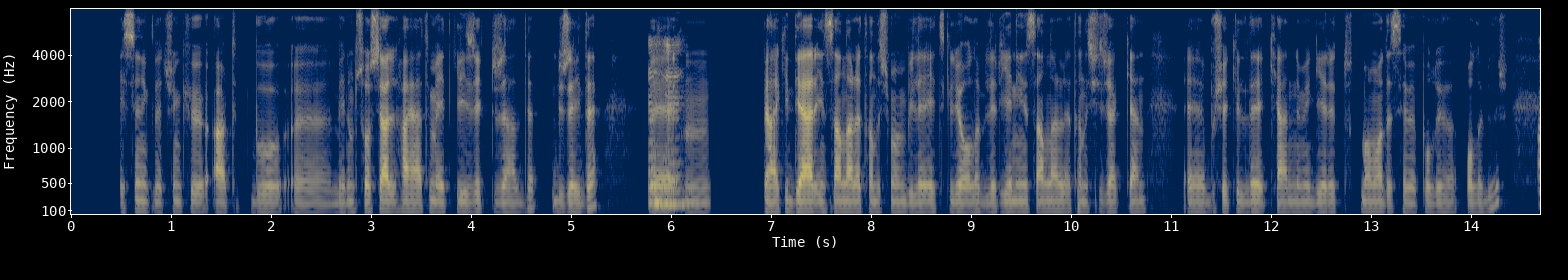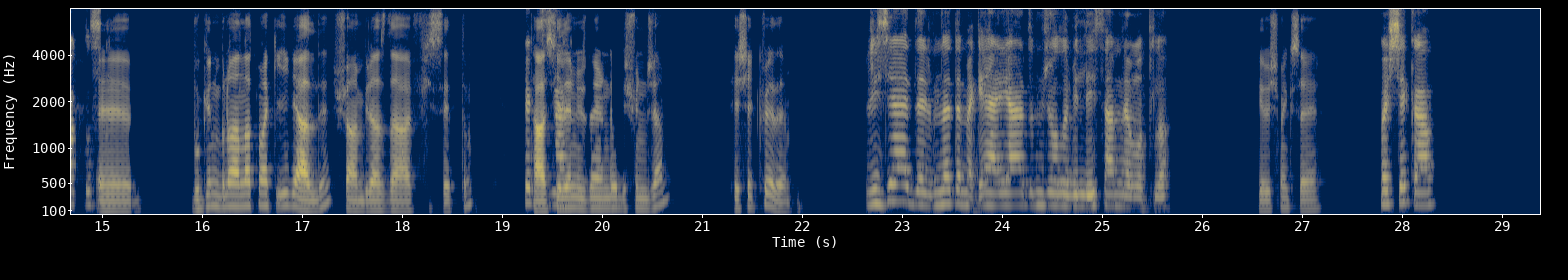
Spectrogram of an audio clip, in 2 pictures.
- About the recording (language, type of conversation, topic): Turkish, advice, Sosyal medyada gerçek benliğinizi neden saklıyorsunuz?
- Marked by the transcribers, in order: other background noise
